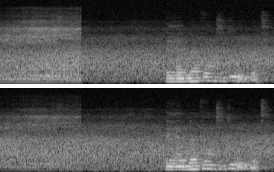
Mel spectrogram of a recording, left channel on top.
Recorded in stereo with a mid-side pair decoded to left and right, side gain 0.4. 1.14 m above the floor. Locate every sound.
1.6 s a man speaking: 65° right, 1.2 m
